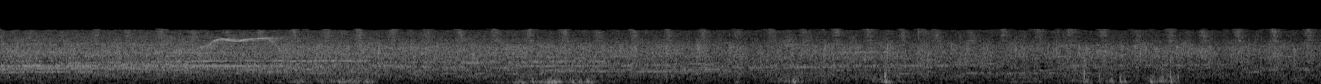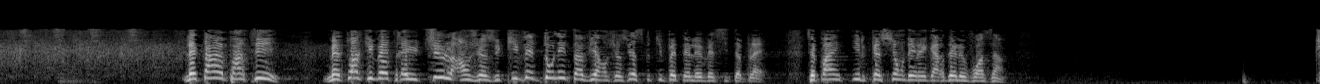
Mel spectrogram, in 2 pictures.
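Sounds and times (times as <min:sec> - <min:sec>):
congregation clapping during a church service: 0:00.0 - 0:17.2
speech: 0:15.1 - 0:23.4.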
